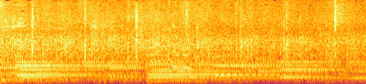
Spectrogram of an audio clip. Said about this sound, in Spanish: Así que yo le pido que dé un aplauso de alabanza a Dios, pero que se escuchen todas las manos de la iglesia, hermano, porque para Él sea la gloria, la honra, por los siglos de los siglos.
